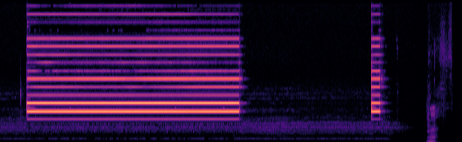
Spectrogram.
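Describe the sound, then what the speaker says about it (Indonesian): A computer motherboard buzzer with no RAM installed gives a loud, long electronic beep lasting several seconds, then a short beep after a pause, over a quiet hum. "tanpa terpasang RAM dia akan berbunyi bip panjang dan berkali-kali"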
